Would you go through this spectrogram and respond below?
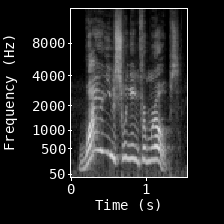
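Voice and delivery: high, drawn-out shouted question; loud demand. A narrator's reading. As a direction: demand an answer at full volume. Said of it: "she demanded".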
